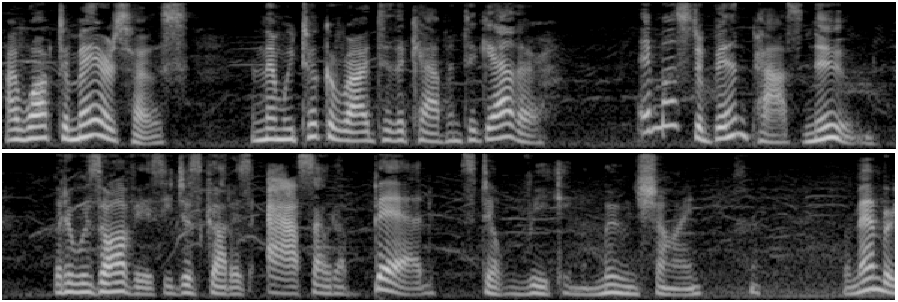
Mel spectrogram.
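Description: A woman's voice: low voice, slightly rough, heavily acted. An actress playing a bitter middle-aged small-town teacher and mother, giving wry, theatrical testimony in an audio drama.

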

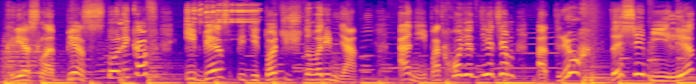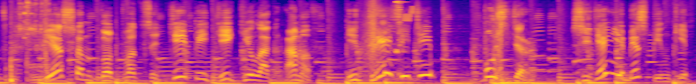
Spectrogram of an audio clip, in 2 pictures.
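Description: A cartoon lady owl with a motherly, schoolteacherly manner. Her voice is fairly high and swoops dramatically as she explains things. Music plays behind her. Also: a little slow. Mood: instructive. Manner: didactic, expressive lecturing. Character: motherly, instructive female owl, fussy schoolteacher type. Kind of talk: animated educational cartoon acting.

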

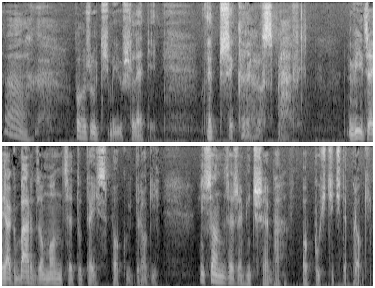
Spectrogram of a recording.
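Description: An actor playing a sanctimonious, scheming hypocrite who feigns wounded humility in unctuous, martyred verse in a radio comedy. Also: male voice, low voice, very animated, slow, breathy edge, full character voice. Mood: falsely humble.

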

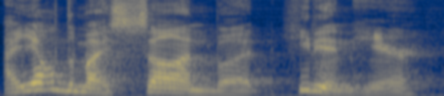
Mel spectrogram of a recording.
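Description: Man in his thirties, very lively intonation, mid pitch, upbeat comic presenter, scripted promo. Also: moderate pace. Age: 30s.

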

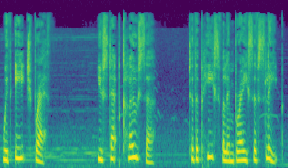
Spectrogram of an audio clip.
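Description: Soft, mellow woman narrating sleep meditation. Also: on the high side. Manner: slow, soothing, hushed delivery. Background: music.

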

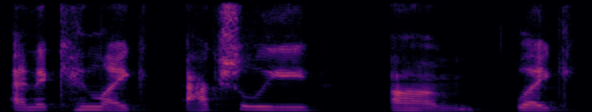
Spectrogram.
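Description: A woman in her thirties, hoarse from a recent illness, telling a story on a podcast in a casual, filler-heavy way, laughing often. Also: fairly low pitch, fairly even intonation, measured pace. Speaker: podcast co-host. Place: home living room by windows. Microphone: large studio mic on video call.

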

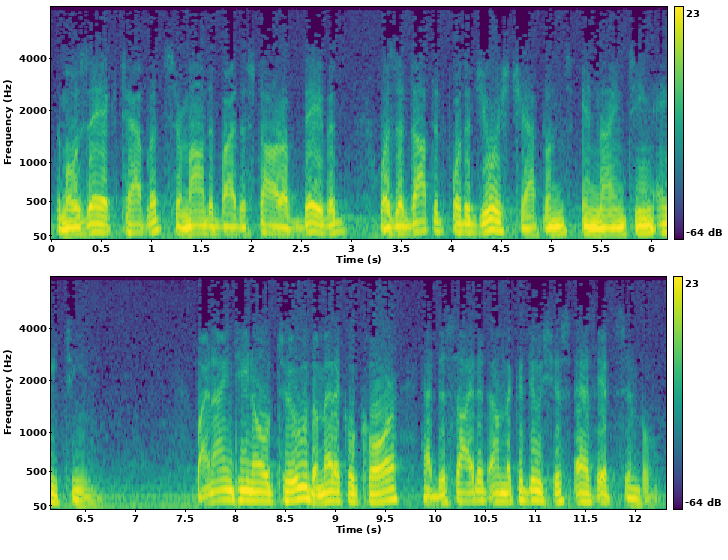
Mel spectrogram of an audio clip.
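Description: A man's voice: low-pitched, animated, normal speed. A man with an American accent reading formal scripted narration as a 1950s radio announcer. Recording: tinny, faintly hissy old radio recording.

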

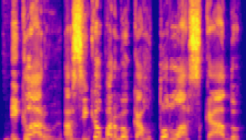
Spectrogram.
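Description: Theatrical Brazilian man with animated pitch swings. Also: quick pace, husky, dry recording, studio quality. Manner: theatrical, exaggerated, swinging from low mutters to shrill outbursts. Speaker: narrator. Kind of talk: animated comedic story narration, fan dub.

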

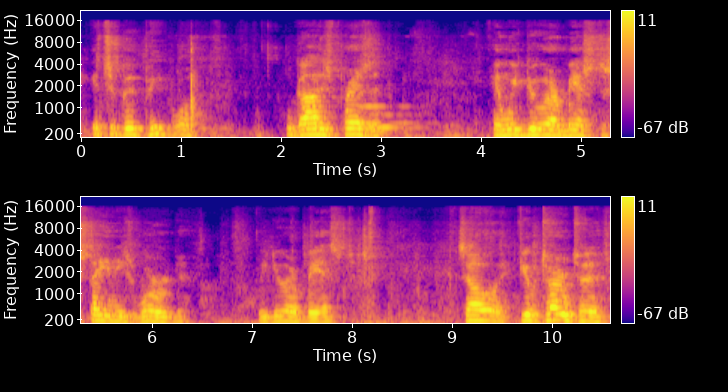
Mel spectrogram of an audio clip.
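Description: An older man leading songs at a small church, speaking in a slow, folksy and earnest way. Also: fairly high pitch, darkish tone. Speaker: song leader. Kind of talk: church announcements and song leading. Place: small wood-paneled church sanctuary. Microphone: stand mic at pulpit, heard from far camera. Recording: echoey room from far off, background noise.

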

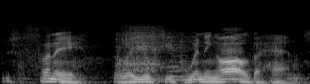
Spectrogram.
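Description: A man's voice: fairly low pitch, lively intonation, moderate pace, natural voice. An actor playing a wealthy, proud and touchy businessman castaway in a classic radio drama. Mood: defensive, touchy. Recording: muffled, noisy old radio recording.

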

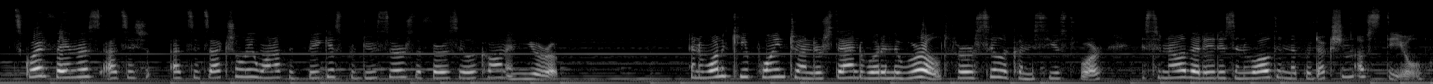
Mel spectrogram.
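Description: Teen female student narrator, very high voice, scripted documentary read over music. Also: fairly even intonation, moderate pace, mellow. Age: teens. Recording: music bed under the voice.

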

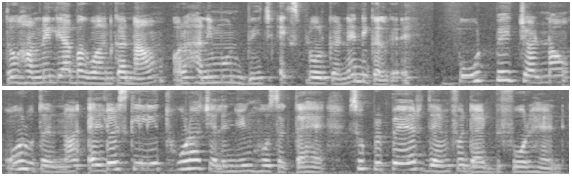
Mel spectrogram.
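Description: A woman's voice: mid-range voice, unhurried, distant mic, rough recording. A woman with an Indian accent giving travel advice in a vlog voice-over, mixing Hindi and English. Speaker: vlogger narrating.

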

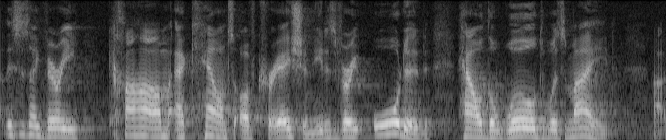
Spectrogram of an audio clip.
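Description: An Australian man in his thirties preaches at a measured, unhurried pace, his voice sitting high. He speaks with animated emphasis into a stand mic. The hall around him rings with a long reverb. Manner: animated, big hand gestures while preaching. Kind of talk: sermon. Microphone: stand mic at a lectern.

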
